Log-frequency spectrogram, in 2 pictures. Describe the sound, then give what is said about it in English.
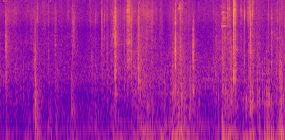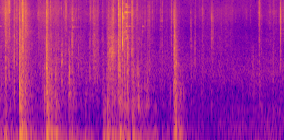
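A heavy wheeled coal wagon is moved back along, its brake pad held off the wheel by a small wooden chock, with low rumbling, repeated wooden thunks and knocks, and a creaky groaning quality, with no talking. “We'll move it back the other way just now.”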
